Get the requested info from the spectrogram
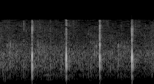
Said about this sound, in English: Give the Lord a hand clap for the internet.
